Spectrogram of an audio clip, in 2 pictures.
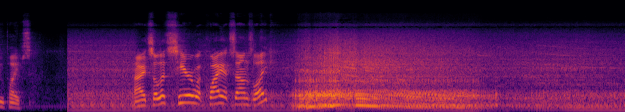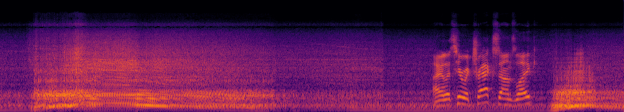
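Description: A car engine idles with a deep exhaust rumble.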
